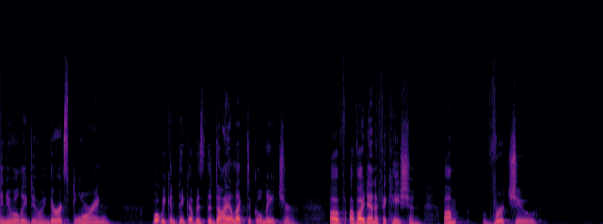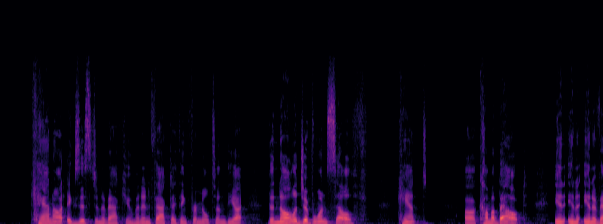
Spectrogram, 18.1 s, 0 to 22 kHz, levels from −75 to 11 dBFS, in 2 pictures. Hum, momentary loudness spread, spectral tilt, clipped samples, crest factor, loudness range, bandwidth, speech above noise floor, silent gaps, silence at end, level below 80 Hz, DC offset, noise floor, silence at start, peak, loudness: none; 13 LU; -6.5 dB/octave; under 0.1%; 22 dB; 6 LU; 16.5 kHz; 43 dB; none; 0 s; -58 dBFS; under 0.1%; -71 dBFS; 0 s; -6 dBFS; -28 LUFS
